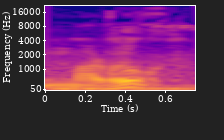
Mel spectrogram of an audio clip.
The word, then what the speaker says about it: Marduk: This young man, he said, and he pronounced it, and he said, you have to roll the tongue. And I said, Marduk.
